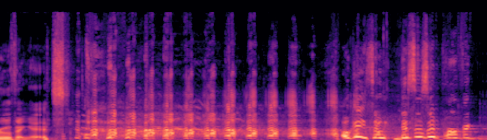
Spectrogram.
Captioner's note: hosts laughing; audience laughing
